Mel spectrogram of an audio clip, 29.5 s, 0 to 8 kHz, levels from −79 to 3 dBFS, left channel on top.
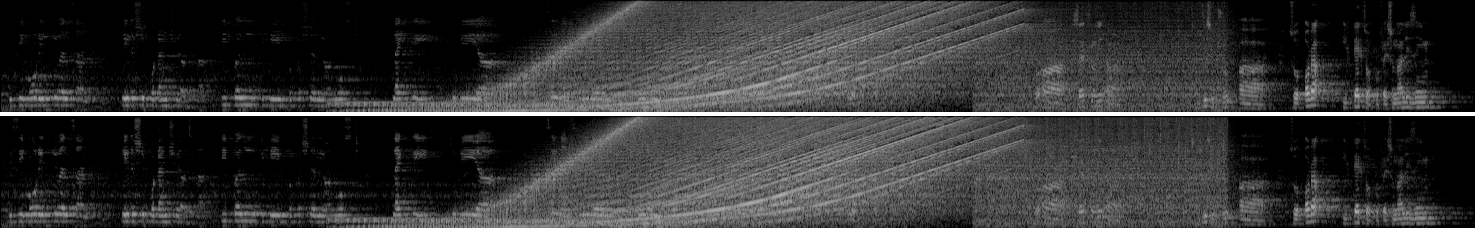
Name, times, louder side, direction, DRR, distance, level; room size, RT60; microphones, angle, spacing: voice 1, 0.2-1.7 2.4-4.1 4.4-5.7 6.1-6.9 7.8-8.5 9.0-9.9 11.0-13.6 13.9-14.8, equal, 55° right, 4 dB, 2.4 m, -39 dB
sound 1, 6.5-21.1, right 2 dB, 10° right, 0.9 m, -27 dB
voice 2, 16.9-17.3 20.6-22.5 23.9-25.3 25.8-26.5 26.8-28.6, left 1 dB, 25° left, 10 dB, 1.2 m, -37 dB
sound 2, 19.4-24.6, right 5 dB, 85° right, 1.6 m, -40 dB
25.0 x 24.0 x 9.7 m, 2.2 s
head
